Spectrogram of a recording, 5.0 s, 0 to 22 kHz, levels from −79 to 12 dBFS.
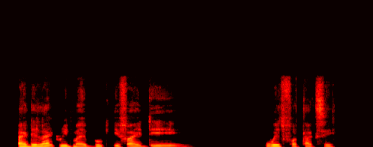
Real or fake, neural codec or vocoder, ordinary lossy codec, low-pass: real; none; none; none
